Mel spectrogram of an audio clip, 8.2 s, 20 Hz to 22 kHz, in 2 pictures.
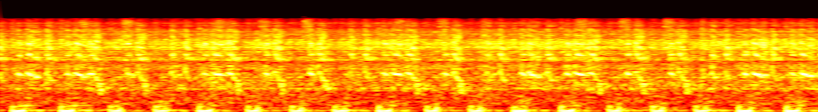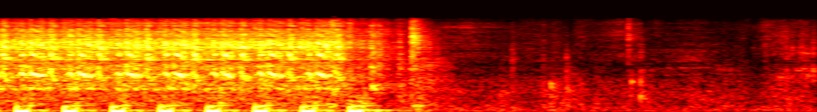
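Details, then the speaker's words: China mid-size ATV with Kymco 125cc pit bike engine, cut-up harness, portable ignition, cold start in snow with choke on by hand: steady starter churn for six seconds with no firing; cranks but won't start, owner suspects stuck carburetor float. "i don't know why it's not turning gas i probably the float stuck in the carburetor i'm going to have to take it apart"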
